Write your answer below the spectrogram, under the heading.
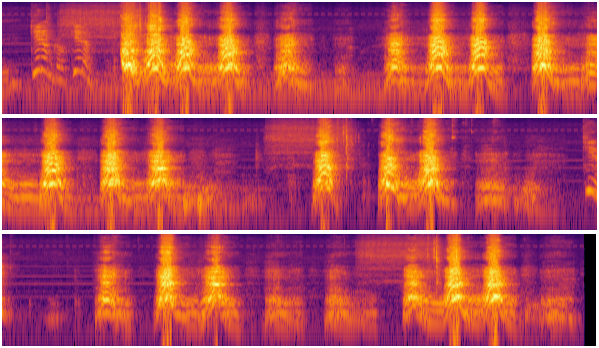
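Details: A household dog, female, barks at a robotic frog toy with a noisy broken motor. Long, irregular series of loud, sharp barks with short breaks. Human speech is mixed in.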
